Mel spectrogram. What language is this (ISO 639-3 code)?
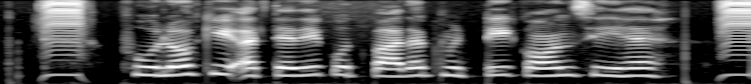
hin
